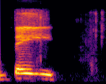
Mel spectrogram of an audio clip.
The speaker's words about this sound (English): You know, just got to get a chew on the steak here for a little bit.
